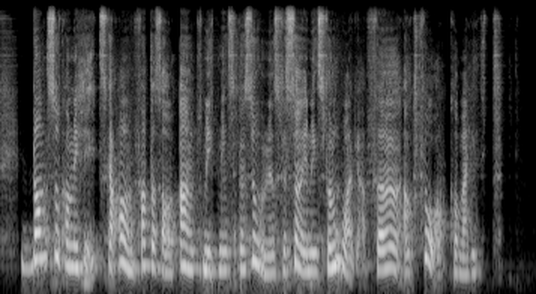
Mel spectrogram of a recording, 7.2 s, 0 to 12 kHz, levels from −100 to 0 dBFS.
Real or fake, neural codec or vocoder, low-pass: fake; codec, 44.1 kHz, 1.7 kbps, Pupu-Codec; 10.8 kHz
